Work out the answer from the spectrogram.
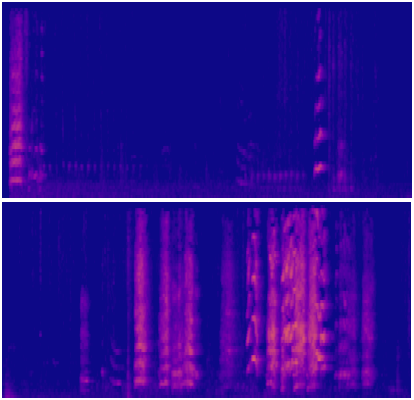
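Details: Rainbow lorikeets visiting a balcony; a few thin, short whistled notes early, then loud, harsh, rasping screeches bunched together in the last few seconds, separated by quiet gaps.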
